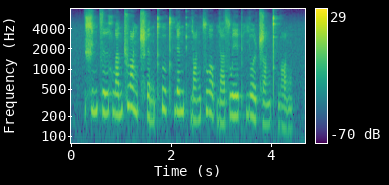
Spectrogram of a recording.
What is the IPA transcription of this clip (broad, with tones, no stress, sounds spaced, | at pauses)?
ɕ i˨˦ n t͡s ɹ̩˨˦ x w a˨˦ n ʈ͡ʂ w ɑ˥˨ ŋ ʈ͡ʂʰ ə̰˨˩ n kʰ u˥˨ t̪ʰ ɥ ɛ˦ n pʰ j ɑ˨˦ ŋ t͡s w ɔ˥˨ p j ä˨˦ s w e˦ ɪ̯ pʰ j o˥˨ ʊ̯ ʈ͡ʂ ɑ˨˦ ŋ kʰ w ɑ̰˨˩ ŋ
